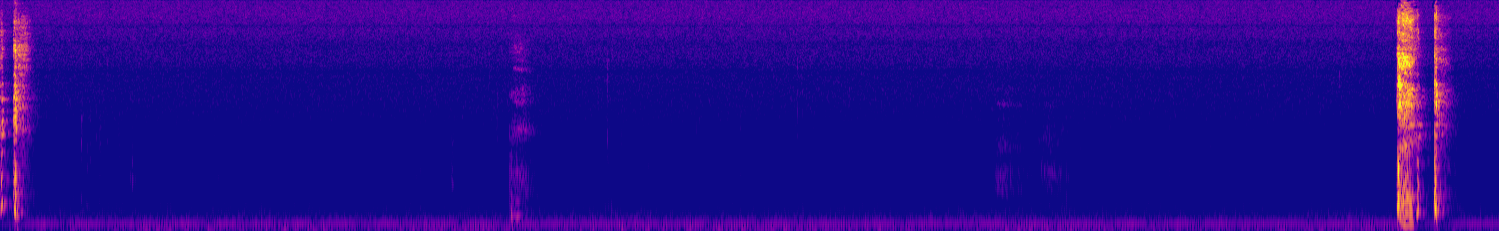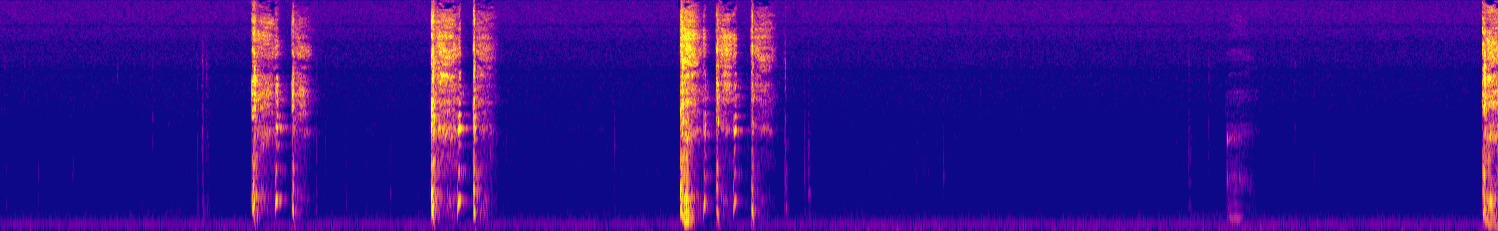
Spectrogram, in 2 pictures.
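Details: Adult with asthma coughing: several sharp, harsh coughs, some in quick pairs, against a quiet room hum; the cough gets increasingly congested and the person was having trouble taking an inhaler.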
